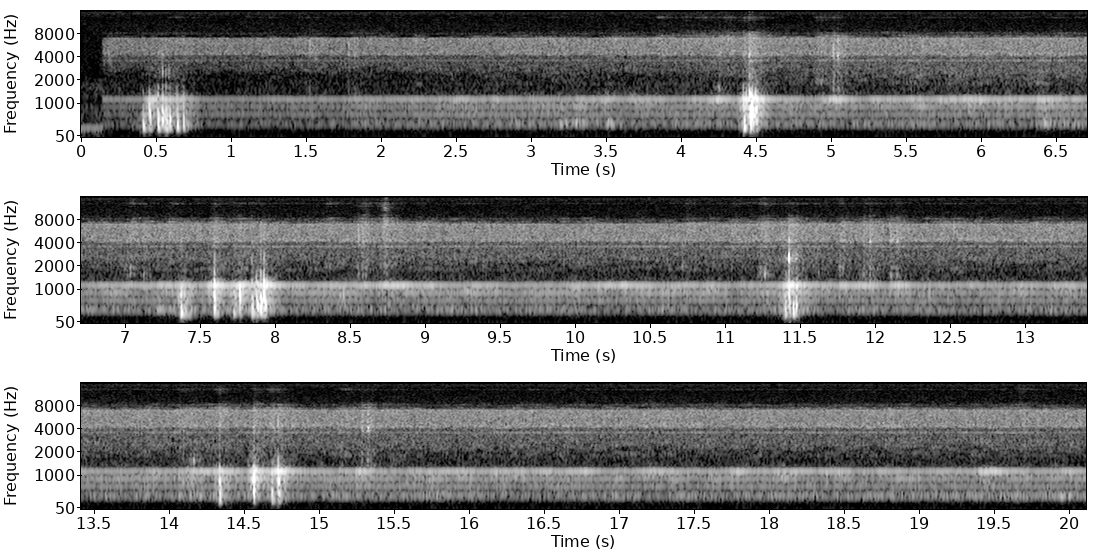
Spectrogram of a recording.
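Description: Near silence: faint room tone with a few soft clicks, spaced several seconds apart.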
